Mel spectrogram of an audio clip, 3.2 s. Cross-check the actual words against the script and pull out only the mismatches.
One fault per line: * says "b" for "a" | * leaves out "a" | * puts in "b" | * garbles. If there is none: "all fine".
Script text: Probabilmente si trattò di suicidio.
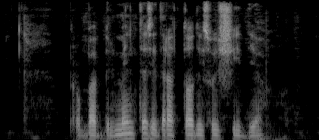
all fine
